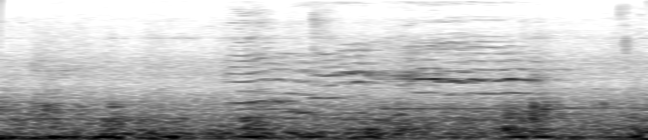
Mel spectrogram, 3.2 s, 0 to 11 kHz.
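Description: The Vande Bharat Express, train 20634, runs between Trivandrum and Shoranur, a steady rumbling roll with a continuous low drone and a rising whine, heard from inside the carriage.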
